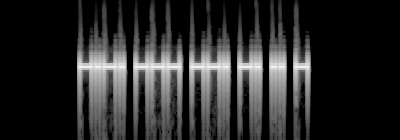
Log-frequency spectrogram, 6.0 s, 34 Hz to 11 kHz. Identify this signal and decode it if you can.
Morse code, heard as a keyed tone, about 20 wpm, 700 Hz. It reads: COGNIT
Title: Build A Word - 3 Letters At A Time - 9-Letter Words - 20wpm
